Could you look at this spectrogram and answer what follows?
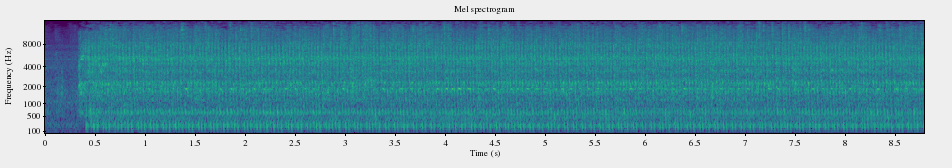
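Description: A repaired 411 brush cutter engine starts abruptly and runs steadily at a loud, high rev, its two-stroke buzz close and continuous with no talking.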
